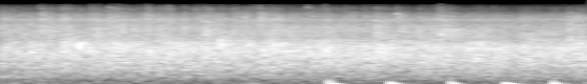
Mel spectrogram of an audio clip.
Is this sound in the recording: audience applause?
yes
